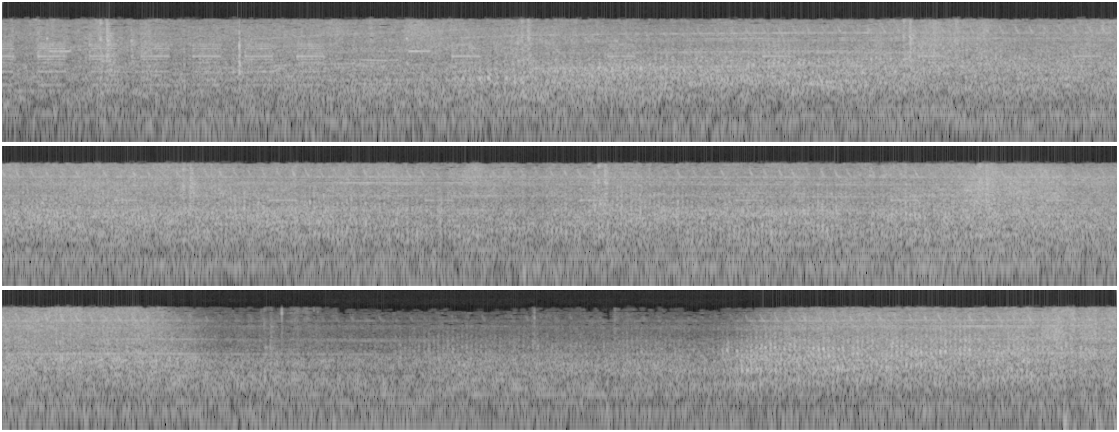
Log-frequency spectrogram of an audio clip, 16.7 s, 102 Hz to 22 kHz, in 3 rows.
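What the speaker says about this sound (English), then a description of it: "Helicopter!" A helicopter in the Battlefield 2042 video game throbs loudly overhead with a dense, continuous rotor and engine roar. Gunfire and battle noise mix in, and the sound dips briefly near the end before surging back.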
